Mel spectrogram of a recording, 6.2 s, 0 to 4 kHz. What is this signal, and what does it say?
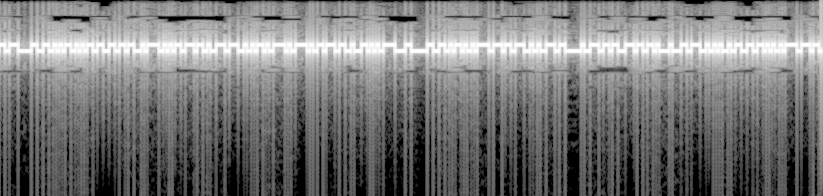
RTTY, about 45.45 baud. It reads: MISSILES AND PROVIDE NAVAL GUNFIRE
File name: fsk170 / USS-Missouri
